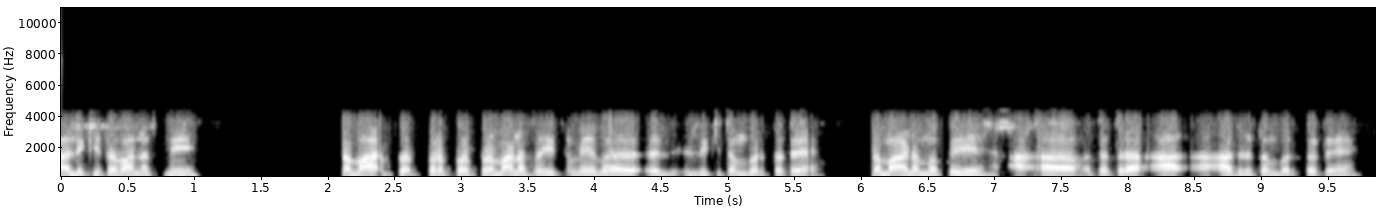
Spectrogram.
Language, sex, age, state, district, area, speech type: Sanskrit, male, 30-45, Karnataka, Uttara Kannada, urban, conversation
